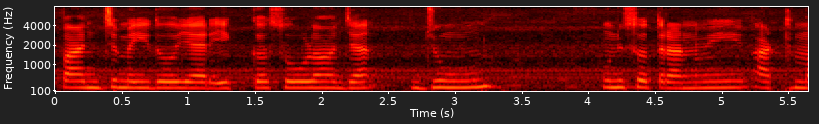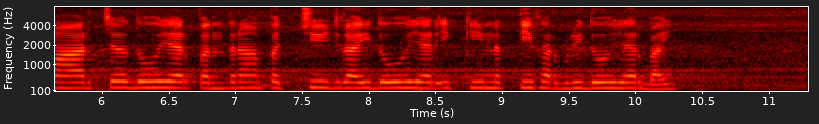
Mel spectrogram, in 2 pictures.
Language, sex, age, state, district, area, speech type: Punjabi, female, 30-45, Punjab, Bathinda, rural, spontaneous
